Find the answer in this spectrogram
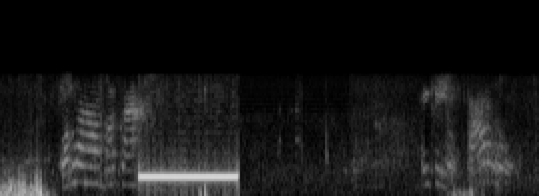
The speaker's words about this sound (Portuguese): Chamando, ó, no telefone.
